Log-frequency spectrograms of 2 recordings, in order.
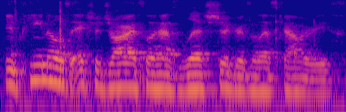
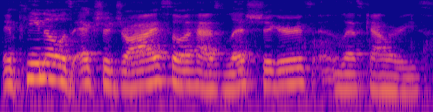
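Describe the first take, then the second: First: The sentence is said at a quieter volume. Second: The sentence is said at a louder volume. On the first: The speaker calls it wrong. "I don't know if they can hear you" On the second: The speaker calls it right. "Say it louder"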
